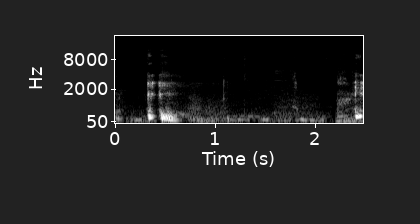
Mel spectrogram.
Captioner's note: cough, cough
